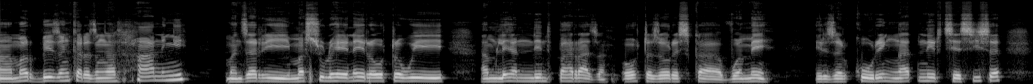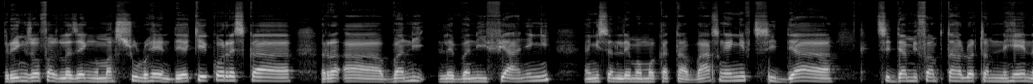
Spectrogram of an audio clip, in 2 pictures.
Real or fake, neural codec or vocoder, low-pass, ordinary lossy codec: real; none; none; none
